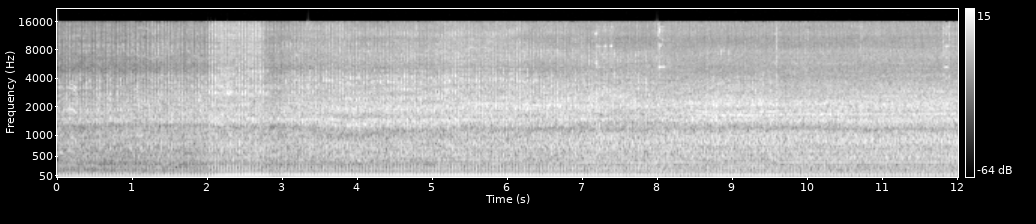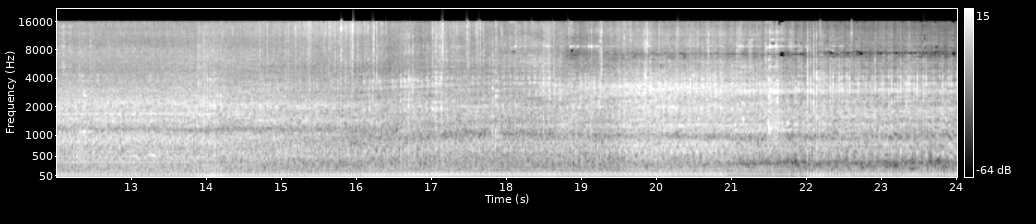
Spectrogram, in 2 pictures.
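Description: IMT 539 tractor's three-cylinder diesel engine running steadily while pulling a mouldboard plough through the soil.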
